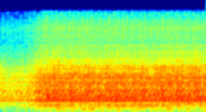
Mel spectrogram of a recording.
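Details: Engine idling after reinstalling crankshaft pulley/harmonic balancer whose slipped inertia ring threw timing marks off, during timing-light check with pickup on number one plug: steady, even idle, smooth low hum, no knocks or misses; normal idle.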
